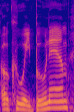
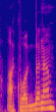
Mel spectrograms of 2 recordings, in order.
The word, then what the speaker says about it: Okwuegbunam: Staying in Missouri, tight end Albert Okwuegbunam.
